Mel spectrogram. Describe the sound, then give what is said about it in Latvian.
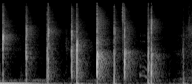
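Hand clapping for someone who has become club house president, in a quick, slightly uneven rhythm, about nine or ten sharp claps in two seconds, moderately loud, with no talking over it. “Cilvēki ar ovācijām lauž krāsas.”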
